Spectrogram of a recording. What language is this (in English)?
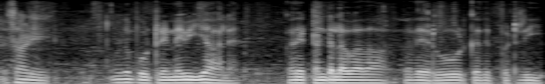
Dogri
